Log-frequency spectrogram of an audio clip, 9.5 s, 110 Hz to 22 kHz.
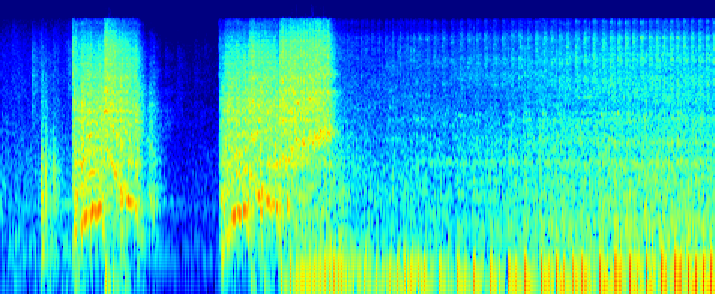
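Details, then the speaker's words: Honda Beat carburettor scooter over 8 years old with very high fuel consumption, at idle after a few cranking tries: a breathy, pulsing huff from the carburettor intake, like an air leak. The engine dies if the intake is covered, and a faulty automatic choke is suspected. "Nah, ada gejala suara yang nggak normal dari bagian karbunya. Dan untuk suaranya hos-hosan ya. Seperti hanya udara bocor ya, teman-teman."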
